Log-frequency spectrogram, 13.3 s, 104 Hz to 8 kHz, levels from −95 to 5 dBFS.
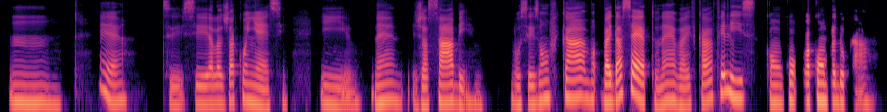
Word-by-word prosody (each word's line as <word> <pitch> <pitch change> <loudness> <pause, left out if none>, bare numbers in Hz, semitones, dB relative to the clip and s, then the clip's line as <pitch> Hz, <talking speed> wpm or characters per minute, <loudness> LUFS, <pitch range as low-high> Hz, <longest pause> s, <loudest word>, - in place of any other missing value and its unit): Hum. 150 -3 -4 0.6
É, 165 - -2 0.6
se 70 -1 -7
se 145 -1 -4
ela 145 0 0
já 160 +3 -1
conhece 150 -3 -3 0.5
e, 135 -3 -5 0.4
né, 155 +2 -2 0.2
já 135 +1 -2
sabe, 150 0 +2 0.6
vocês 145 -1 -3
vão 170 +2 0
ficar 185 -1 +3
va 170 0 -4
vai 155 -2 +7
dar 175 +5 +4
certo, 160 - +5
né, 160 +3 -1
vai 135 -1 -2
ficar 155 +5 0
feliz 195 -6 +2
com 150 0 -1
o - - -9
com 160 0 0
com 160 - +1
a - - +7
compra 160 -1 +4
do 155 0 +1
carro. 150 0 -8
155 Hz, 135 wpm, -24 LUFS, 145-165 Hz, 0.6 s, vai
